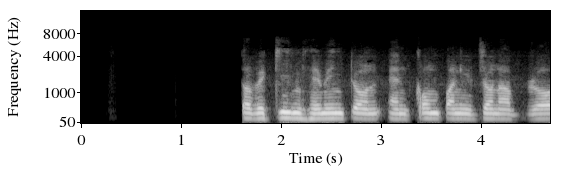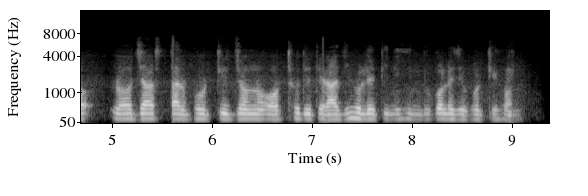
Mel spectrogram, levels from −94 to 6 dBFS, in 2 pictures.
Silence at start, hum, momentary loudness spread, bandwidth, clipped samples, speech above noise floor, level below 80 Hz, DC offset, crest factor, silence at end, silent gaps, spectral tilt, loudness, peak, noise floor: 1.6 s; none; 12 LU; 5.2 kHz; under 0.1%; over 73 dB; -58 dBFS; under 0.1%; 16 dB; 0.3 s; none; -11 dB/octave; -17 LUFS; -2 dBFS; under -90 dBFS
